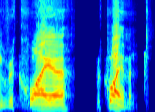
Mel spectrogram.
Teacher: stress remains on the second syllable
